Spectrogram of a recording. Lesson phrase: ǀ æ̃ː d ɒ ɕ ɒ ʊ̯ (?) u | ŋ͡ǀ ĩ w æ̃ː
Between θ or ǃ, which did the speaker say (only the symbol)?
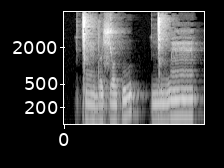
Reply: θ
